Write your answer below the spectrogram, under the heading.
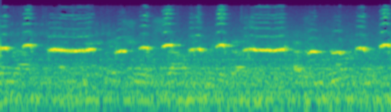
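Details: Male cockatiel kept as a pet whistles a tune, such as "Yankee Doodle Dandy" or the "Mexican Hat Dance", while English budgies watch. A steady run of pure whistled notes, some slurred upward, repeats about twice per second.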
